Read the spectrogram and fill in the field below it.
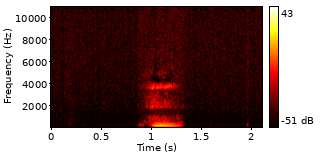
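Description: A young woman speaks softly and briefly, close to the microphone.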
